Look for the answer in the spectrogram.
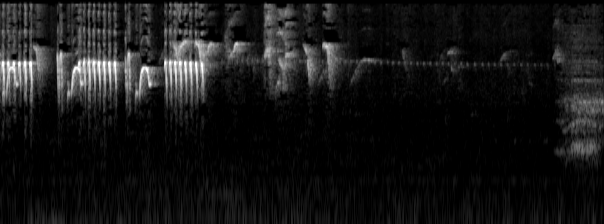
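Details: Lure call of a female bar-winged prinia: two seconds of loud, rapid, buzzy chirping trills fading to soft notes and a thin whistle, followed by a faint lower rustle.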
